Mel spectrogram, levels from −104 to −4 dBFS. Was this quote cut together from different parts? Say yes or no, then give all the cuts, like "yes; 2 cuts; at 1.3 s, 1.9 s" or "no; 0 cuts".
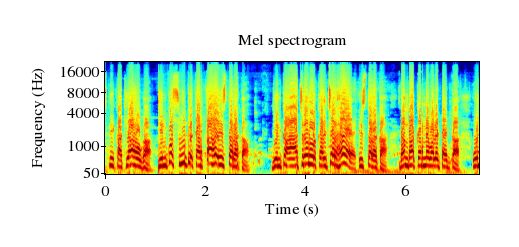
yes; 1 cut; at 1.0 s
